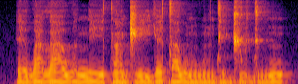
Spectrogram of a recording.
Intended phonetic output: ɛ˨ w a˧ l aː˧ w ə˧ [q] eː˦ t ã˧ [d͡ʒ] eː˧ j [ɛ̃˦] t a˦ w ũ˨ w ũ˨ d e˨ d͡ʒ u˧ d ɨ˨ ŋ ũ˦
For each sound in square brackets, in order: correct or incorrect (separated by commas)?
incorrect, correct, incorrect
